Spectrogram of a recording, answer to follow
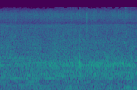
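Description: Low engine and tyre noise of a Chevrolet car rolling slowly past close by, with one sharp click about a second and a half in.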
